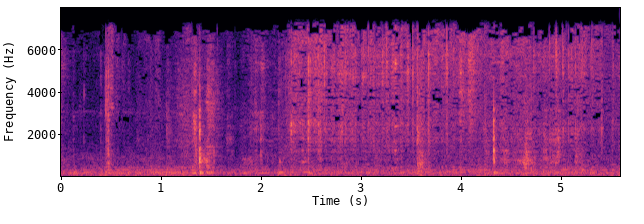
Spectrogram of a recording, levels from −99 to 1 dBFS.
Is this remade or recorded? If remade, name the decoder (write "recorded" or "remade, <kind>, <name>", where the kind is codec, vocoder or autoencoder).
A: recorded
